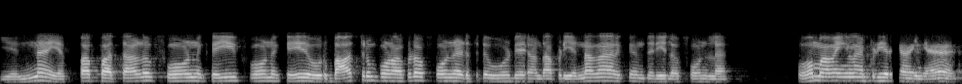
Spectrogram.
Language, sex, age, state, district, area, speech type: Tamil, male, 18-30, Tamil Nadu, Pudukkottai, rural, conversation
